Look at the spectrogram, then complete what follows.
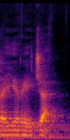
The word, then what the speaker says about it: Реҷа: The second case, between two vowels, Реҷа (A mode, a plan, a schedule) a schedule is a plan of action that needs to be followed.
